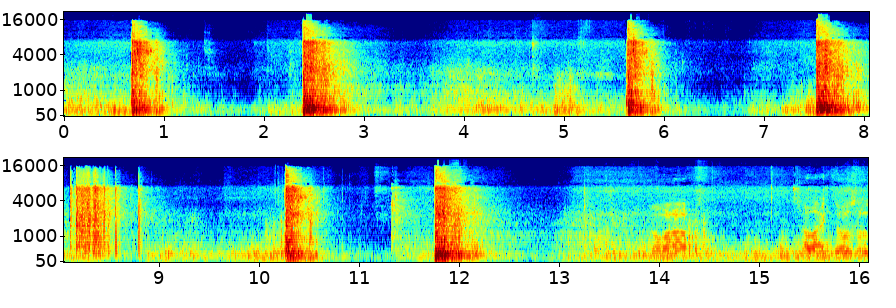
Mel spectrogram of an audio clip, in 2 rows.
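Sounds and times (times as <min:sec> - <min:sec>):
firework shells bursting: 0:00.6 - 0:01.2, 0:07.4 - 0:09.1, 0:10.2 - 0:10.7.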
